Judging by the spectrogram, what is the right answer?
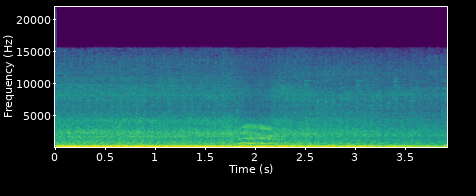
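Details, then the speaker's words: Ford 8N tractor engine after timing advanced from 0 to 4 degrees BTDC; low, even putter about two and a half thumps per second, no knocks or misses; runs cleanly. "Then also redid the timing instead of 0 degrees. I went to 4 degrees before top dead center, monkeyed around a little bit and got it fired up."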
